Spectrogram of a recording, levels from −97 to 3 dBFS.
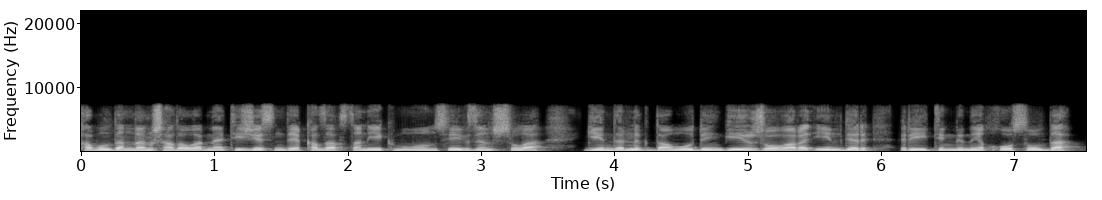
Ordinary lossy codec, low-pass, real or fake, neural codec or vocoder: none; 7.2 kHz; fake; codec, 16 kHz, 1 kbps, X-Codec, HuBERT features, trained on LibriSpeech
